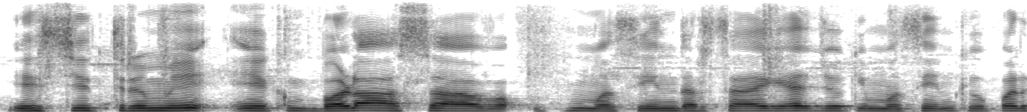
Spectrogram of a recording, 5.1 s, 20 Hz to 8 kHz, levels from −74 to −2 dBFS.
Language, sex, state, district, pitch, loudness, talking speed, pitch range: Hindi, female, Haryana, Charkhi Dadri, 155 Hz, -17 LUFS, 185 wpm, 150-160 Hz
